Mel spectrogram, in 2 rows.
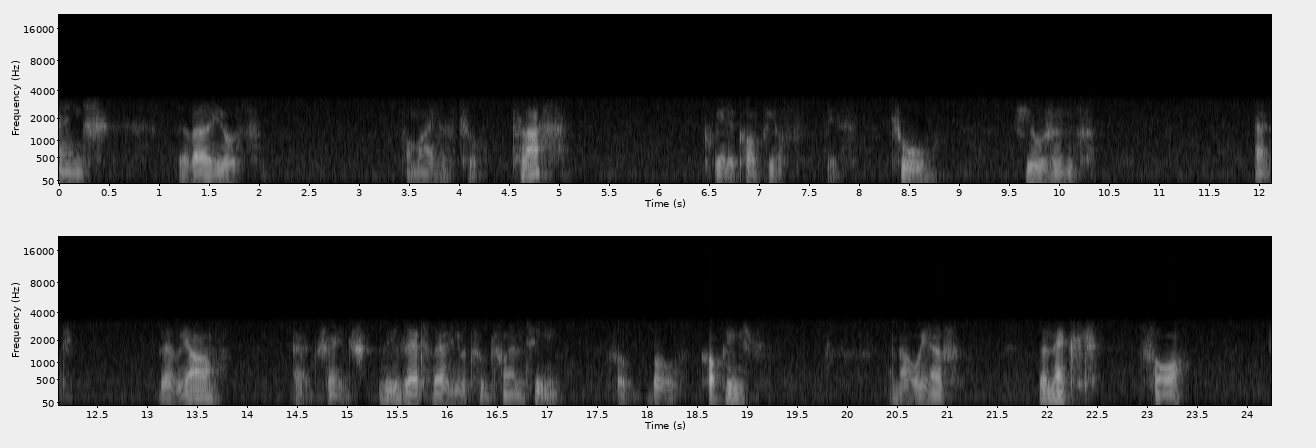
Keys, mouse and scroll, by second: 2.3 click, 3.1-4.0 typing, 4.4 Return, 6.0 click, 7.3 shift+click, 8.2 ctrl+c, 9.7 Return, 12.3 ctrl+v, 13.0 scroll down 1, 13.6 click, 14.8 click, 15.7 KP_2, 16.0 KP_0, 16.3 KP_Enter, 17.9-19.6 drag, 20.4 BackSpace, 21.2 Return, 23.0 click, 23.6 space, 24.0 click.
